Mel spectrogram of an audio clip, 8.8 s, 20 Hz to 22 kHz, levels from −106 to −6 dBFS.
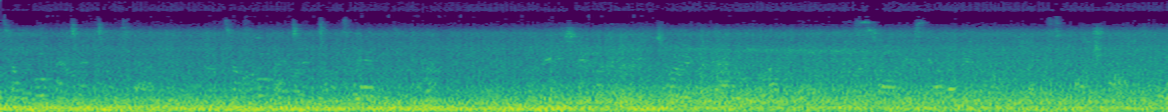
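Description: Nothing in these everyday sounds points to a technical fault; every moment comes across just as it should, with nothing to flag.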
